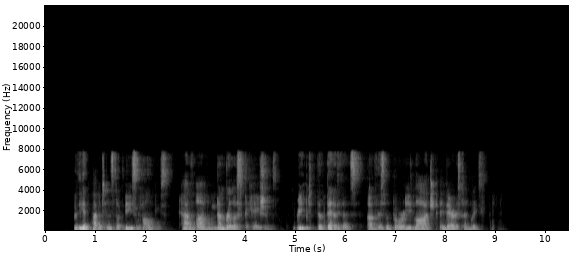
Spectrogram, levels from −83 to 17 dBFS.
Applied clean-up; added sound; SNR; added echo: neural mask model DeepFilterNet 3.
